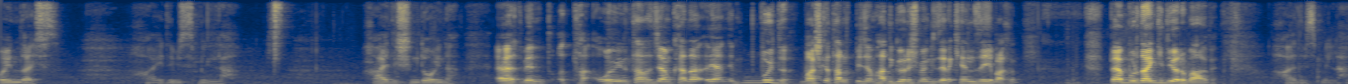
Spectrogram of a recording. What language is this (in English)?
Turkish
